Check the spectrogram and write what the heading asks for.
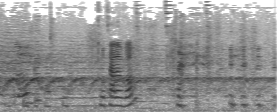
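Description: A siren yelping in quick, even rises and falls, about four a second, that settles into a steadier held tone after about a second and a half.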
